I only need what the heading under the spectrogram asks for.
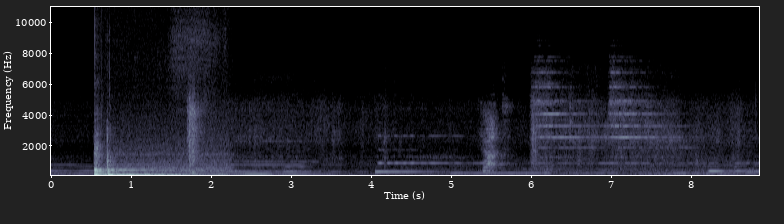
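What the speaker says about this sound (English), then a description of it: "There's the bell for vespers." A church bell rings for vespers in the game Immortality, one loud booming strike that decays slowly, followed by quieter tones and faint background sounds.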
